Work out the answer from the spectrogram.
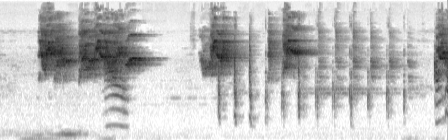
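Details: Ringneck parrot kept as a talking pet: a long raspy screech, then a burst of rapid, clipped chattering squawks, and another screech beginning at the end; a low voice murmurs briefly at the start.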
